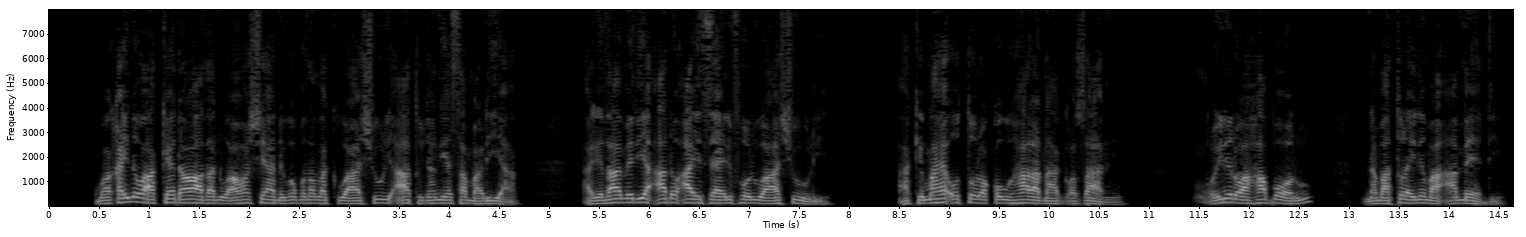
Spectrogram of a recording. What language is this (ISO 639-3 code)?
kik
